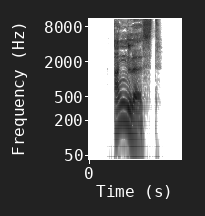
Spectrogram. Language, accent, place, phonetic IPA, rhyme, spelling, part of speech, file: German, Germany, Berlin, [ˈaŋləst], -aŋləst, anglest, verb, De-anglest.ogg
- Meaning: second-person singular subjunctive I of angeln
